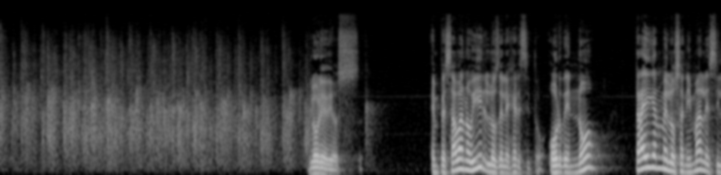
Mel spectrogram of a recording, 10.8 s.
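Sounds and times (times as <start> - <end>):
audience applause: 0.0 - 4.8
speech: 4.6 - 5.5, 6.4 - 10.8.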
